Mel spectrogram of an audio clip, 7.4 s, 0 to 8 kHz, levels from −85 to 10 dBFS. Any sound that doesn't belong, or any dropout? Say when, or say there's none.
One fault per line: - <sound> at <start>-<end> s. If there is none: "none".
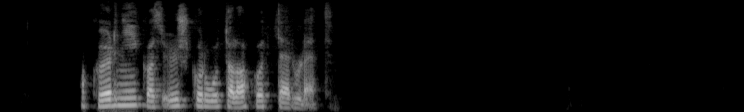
none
